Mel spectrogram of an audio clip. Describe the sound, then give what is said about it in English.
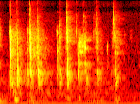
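Rapid clatter of typing on a computer keyboard, a quick irregular run of sharp key clicks, with no voices over it. “Yeah, who is typing? Who's clicking a button?”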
